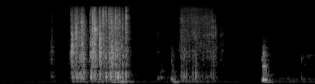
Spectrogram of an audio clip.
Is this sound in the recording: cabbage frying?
no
